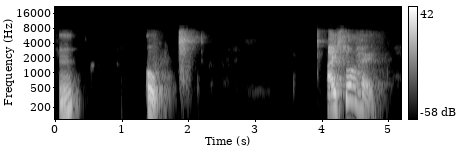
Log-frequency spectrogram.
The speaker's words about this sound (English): So you people will not just, the doctors on the page, won't you prescribe something for me for this this cough thing to go? You people take delight when I cough and I struggle.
